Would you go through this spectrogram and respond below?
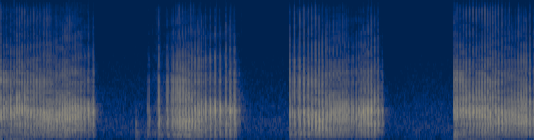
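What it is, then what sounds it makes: Corrugated cardboard scratched. Long nails and fingertips slowly scratch and rub the ribbed surface of a flat, hand-sized red corrugated cardboard heart, likely a hollow heart-shaped box. Four long, raspy, textured strokes each last about a second and are separated by near-silent pauses. A few faint taps come just before the second stroke.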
